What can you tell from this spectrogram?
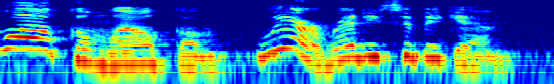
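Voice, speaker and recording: This put-on character voice moves through very wide pitch swings. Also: woman, high pitch for a woman, moderate pace. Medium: read story.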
